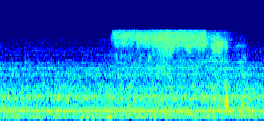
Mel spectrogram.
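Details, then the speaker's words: Mechanical ventilator breath sound from a person's own ventilator: a soft rushing hiss of air over a steady low machine hum. "That noise hearing is my ventilator, and thank you for listening to Thranta Thursday on Page Turners They Were Not, my Star Wars podcast."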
